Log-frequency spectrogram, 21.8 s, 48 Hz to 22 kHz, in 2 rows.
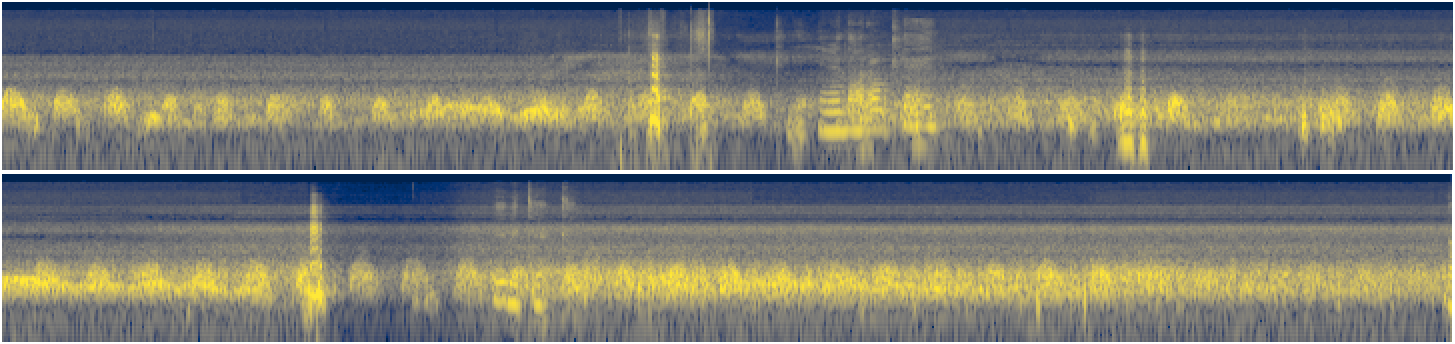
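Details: Fetal heartbeat at 16 weeks of pregnancy on a home pocket fetal Doppler, first use: fast, regular whooshing pulses about 150 a minute, broken by loud bumps from movement.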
